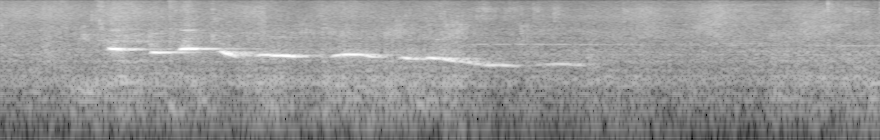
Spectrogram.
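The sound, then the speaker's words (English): A person whistles a short tune, a clear, fairly loud line of notes that steps downward in pitch, then falls silent, leaving faint background noise. “I was just whistling.”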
